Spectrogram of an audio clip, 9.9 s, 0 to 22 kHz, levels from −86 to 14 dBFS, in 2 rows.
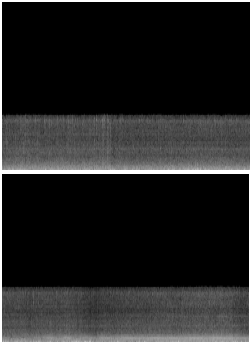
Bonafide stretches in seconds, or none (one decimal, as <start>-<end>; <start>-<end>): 0.0-0.8; 2.0-4.7; 8.3-9.9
